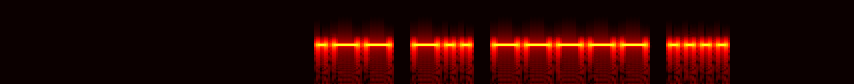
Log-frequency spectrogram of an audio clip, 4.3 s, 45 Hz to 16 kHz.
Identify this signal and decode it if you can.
Morse code, heard as a keyed tone, about 29 wpm, 700 Hz. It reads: WD0H
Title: USA Call Signs - 4 Characters - 30wpm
